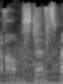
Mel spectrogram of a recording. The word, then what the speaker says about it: Amstutz: And you can find all of my social media at Sandra Amstutz.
